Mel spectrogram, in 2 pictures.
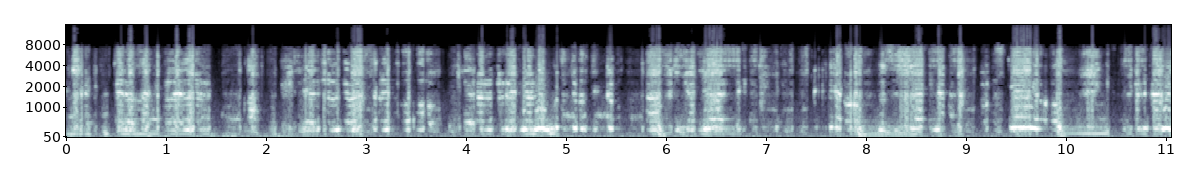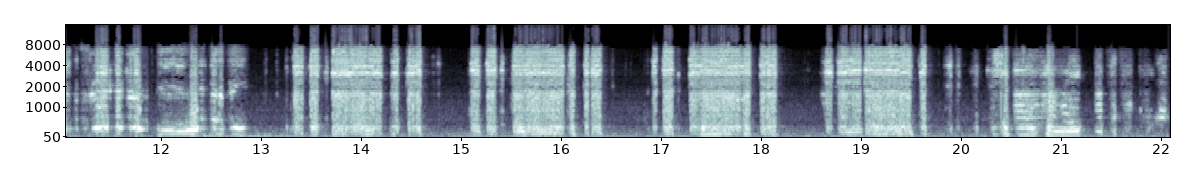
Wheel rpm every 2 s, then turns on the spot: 0, 0, 0, 0, 0, 0, 0, 0, 0, 0, 0.
none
